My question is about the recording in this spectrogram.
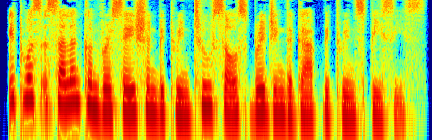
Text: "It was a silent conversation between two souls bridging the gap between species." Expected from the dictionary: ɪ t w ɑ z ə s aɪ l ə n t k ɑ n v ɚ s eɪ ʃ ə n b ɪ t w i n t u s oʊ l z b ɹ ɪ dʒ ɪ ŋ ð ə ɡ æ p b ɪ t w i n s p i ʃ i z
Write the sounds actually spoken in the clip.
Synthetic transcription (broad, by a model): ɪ t w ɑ s ə s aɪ l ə n k ɑ n v ɚ s eɪ ʃ ə n b ɪ t w i n t u s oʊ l s b ɹ ɪ dʒ ɪ ŋ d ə ɡ æ p b ɪ t w i n s p i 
